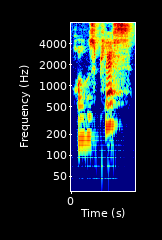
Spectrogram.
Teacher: as you can hear, we don't say the D, yeah? So that's another one that we don't pronounce because it's silent.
